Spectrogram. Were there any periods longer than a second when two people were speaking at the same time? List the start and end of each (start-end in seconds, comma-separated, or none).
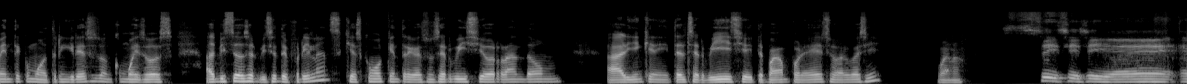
none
